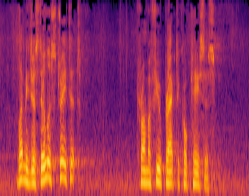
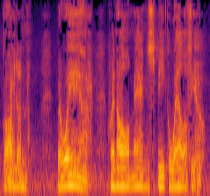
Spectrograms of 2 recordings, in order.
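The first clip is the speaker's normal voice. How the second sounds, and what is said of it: Scottish accent with rolled R's. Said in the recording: “rolls the R's, you know, it's a real Scots accent.”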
